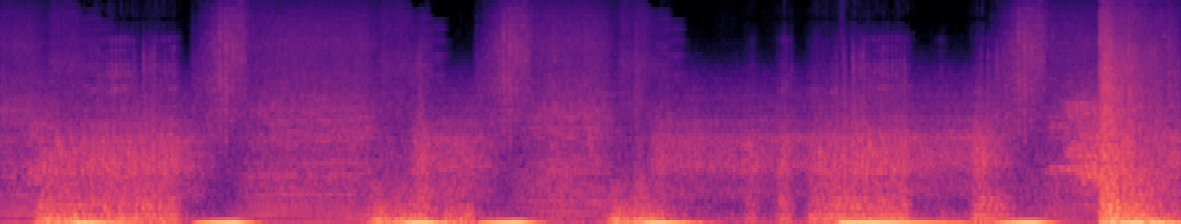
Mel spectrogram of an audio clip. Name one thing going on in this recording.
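A car engine revs and roars as the car speeds along.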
